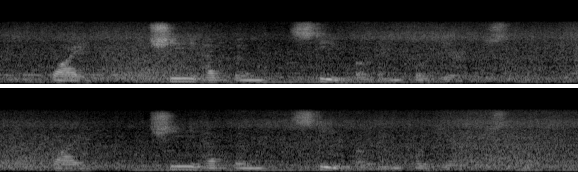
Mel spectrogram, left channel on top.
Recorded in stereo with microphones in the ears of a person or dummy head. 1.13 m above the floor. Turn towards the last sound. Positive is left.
turn(degrees=0)  # may be behind; listen again after turning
